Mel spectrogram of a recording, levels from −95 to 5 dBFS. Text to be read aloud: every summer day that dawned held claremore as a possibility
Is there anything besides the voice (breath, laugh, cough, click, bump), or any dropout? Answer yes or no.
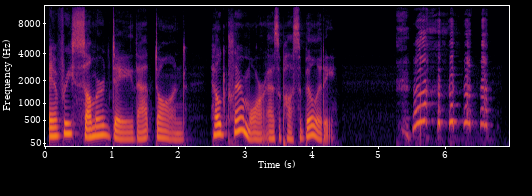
yes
